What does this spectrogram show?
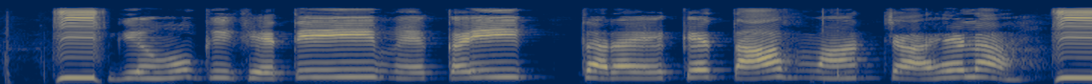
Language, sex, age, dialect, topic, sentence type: Bhojpuri, female, 31-35, Northern, agriculture, question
